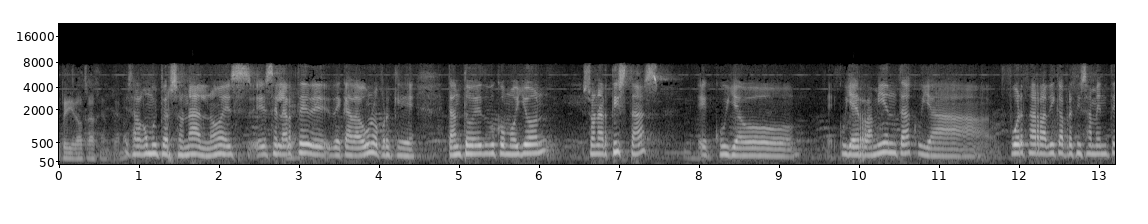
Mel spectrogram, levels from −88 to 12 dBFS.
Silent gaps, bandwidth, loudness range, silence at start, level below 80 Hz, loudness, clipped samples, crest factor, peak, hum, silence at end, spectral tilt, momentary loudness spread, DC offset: none; 8 kHz; 3 LU; 0 s; -56 dBFS; -20 LUFS; under 0.1%; 16 dB; -4 dBFS; none; 0 s; -4 dB/octave; 13 LU; under 0.1%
